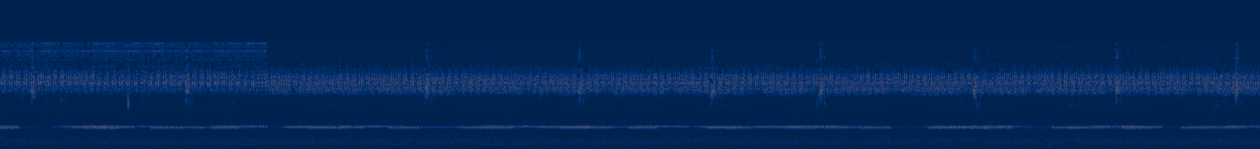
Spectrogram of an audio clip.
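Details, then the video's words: Crickets calling on a summer night, an unbroken high trill that occasionally stutters in short breaks, topped by a bright, fizzing upper band with scattered pulses. A quiet, even nighttime backdrop. "Crickets Summer Night"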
